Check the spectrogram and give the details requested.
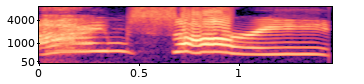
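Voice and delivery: shouting at full volume. Retelling a story at a barbecue restaurant: imitating someone shouting at full volume. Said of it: "says at the top of her lungs".

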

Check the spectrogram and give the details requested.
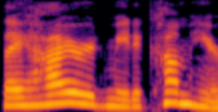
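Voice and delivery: plain

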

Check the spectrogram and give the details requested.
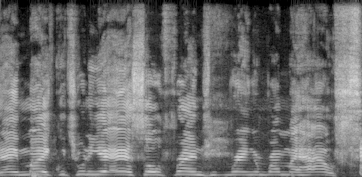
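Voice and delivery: put-on Long Island accent. Retelling the next-door neighbor screaming at Mike, in a Long Island accent. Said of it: "the Long Island accent".

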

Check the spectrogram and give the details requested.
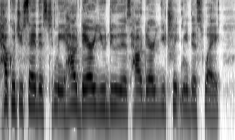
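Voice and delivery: normal talking voice

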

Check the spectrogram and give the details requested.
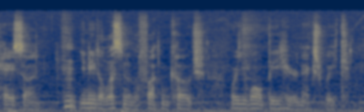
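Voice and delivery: very quiet, calm, level, barely above a murmur. Imagining Tim Duncan telling you off, imitating calm Tim Duncan. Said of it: "he just probably talks to you calmly like".

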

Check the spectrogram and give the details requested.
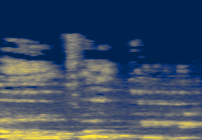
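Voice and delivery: groaning, moaned outburst. Retelling watching a video, imitating a moaning voice from it. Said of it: "the voice was like".

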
